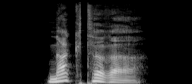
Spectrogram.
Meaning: inflection of nackt: 1. strong/mixed nominative masculine singular comparative degree 2. strong genitive/dative feminine singular comparative degree 3. strong genitive plural comparative degree
- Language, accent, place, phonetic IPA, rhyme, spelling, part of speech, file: German, Germany, Berlin, [ˈnaktəʁɐ], -aktəʁɐ, nackterer, adjective, De-nackterer.ogg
